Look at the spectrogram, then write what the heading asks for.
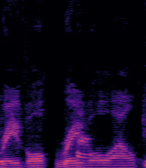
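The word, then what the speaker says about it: Revoal: And then it turns out that the guy that she named to chair the OLCC, the commission, Marvin Ravoal, if I'm mispronouncing his name, I apologize. – Ravoal, yeah, it's R-E-V-O-A-L with a tilde, I think, above the E.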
